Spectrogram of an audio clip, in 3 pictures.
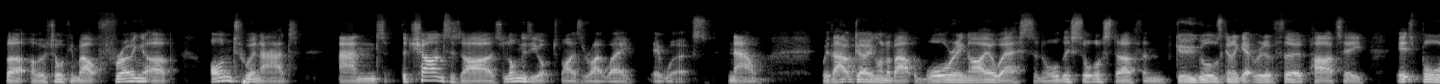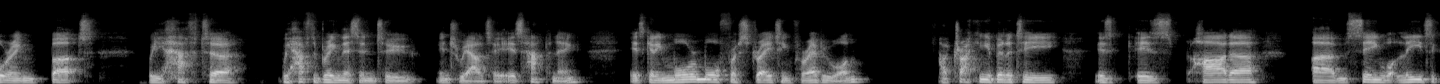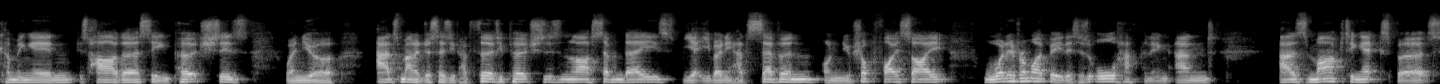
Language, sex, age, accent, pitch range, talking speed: English, male, 30-49, British, 95-115 Hz, 170 wpm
